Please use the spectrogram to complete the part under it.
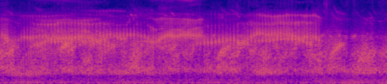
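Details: Frogs in the water, with rapid pulsed trills rising and falling in waves of a couple of seconds over a steady background of many overlapping croaks.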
